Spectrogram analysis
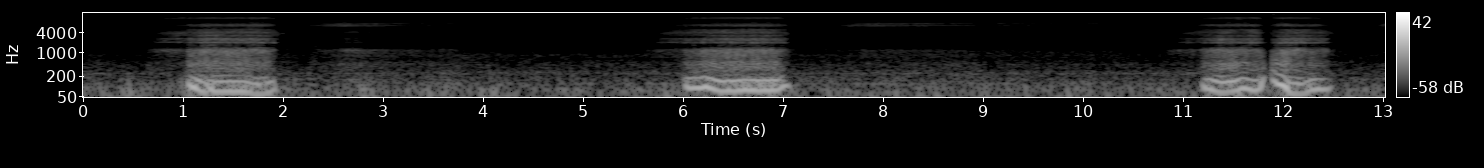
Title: Feeling Stressed? Here’s a sleeping dog snoring to cheer you up.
